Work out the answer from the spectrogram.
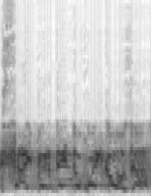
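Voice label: Italian tank damaged mood high, speech; War Thunder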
